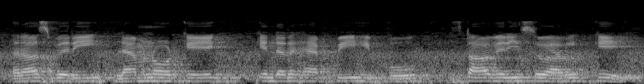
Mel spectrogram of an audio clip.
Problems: background sounds at intervals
